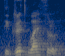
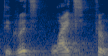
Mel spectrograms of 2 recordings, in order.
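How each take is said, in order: First: The t at the end of 'white' is dropped. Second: The t at the end of 'white' is fully pronounced. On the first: The speaker calls it right. "You drop the tar" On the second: The speaker calls it wrong.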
